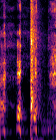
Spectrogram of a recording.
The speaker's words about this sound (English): That's not me clapping. That's me clapping.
